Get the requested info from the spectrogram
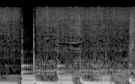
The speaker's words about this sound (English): The sound of beef sizzling on the grill, like music to your ears and melody to your mouth.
